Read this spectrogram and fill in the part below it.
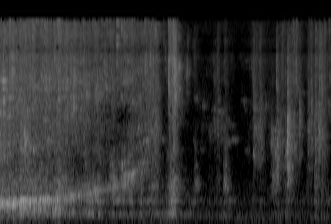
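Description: Water pours steadily into a pot for about three seconds, then stops, followed by faint clinks and quiet handling noises, while measuring water for homemade olive oil soap.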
